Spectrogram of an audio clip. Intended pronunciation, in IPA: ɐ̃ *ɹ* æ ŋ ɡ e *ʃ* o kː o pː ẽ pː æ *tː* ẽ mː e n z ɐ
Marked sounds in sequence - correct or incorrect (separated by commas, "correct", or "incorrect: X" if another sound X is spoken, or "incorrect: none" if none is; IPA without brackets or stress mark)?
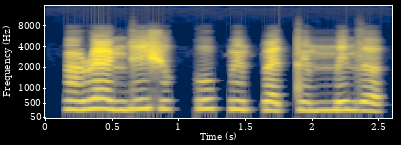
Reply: correct, correct, correct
